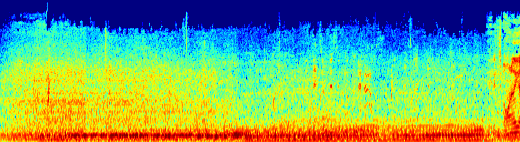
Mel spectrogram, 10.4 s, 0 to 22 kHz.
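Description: A turbocharged Honda Civic with a D16Y7 engine on 8 psi, automatic, launches down a quarter-mile drag strip, its engine droning loud and steady from inside the car as revs climb and shift over about ten seconds.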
